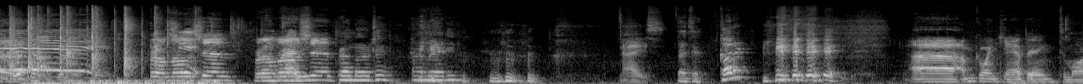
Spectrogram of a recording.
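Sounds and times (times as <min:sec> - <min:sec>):
round of applause, clapping: 0:00.0 - 0:03.1
speech: 0:01.5 - 0:05.6, 0:06.2 - 0:10.8
laughter: 0:04.1 - 0:05.7, 0:07.6 - 0:08.5.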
